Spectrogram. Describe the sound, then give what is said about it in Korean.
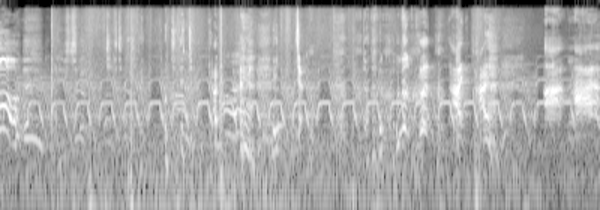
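An ambulance siren yelps in a fast, steady up-and-down cycle throughout, loud, with busy background noise and bursts of commotion around it, as the ambulance carrying a patient is stuck in traffic after a chain collision ahead. “이 구급차 얼른 세워요. 안 그러면 뛰어내릴 겁니다.”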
